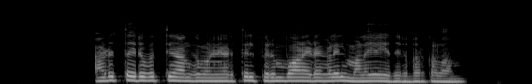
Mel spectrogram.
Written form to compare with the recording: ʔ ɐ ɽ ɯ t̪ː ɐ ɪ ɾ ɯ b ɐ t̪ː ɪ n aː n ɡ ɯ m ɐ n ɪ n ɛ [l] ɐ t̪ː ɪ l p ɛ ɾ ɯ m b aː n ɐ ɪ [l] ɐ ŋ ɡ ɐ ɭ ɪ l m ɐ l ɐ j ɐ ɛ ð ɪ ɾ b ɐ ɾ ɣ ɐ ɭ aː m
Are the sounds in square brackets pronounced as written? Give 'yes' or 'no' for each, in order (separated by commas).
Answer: no, no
